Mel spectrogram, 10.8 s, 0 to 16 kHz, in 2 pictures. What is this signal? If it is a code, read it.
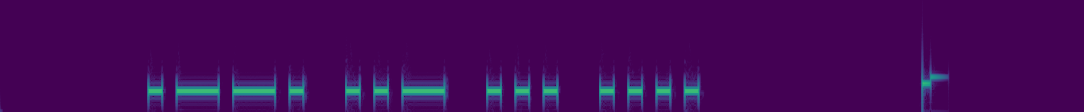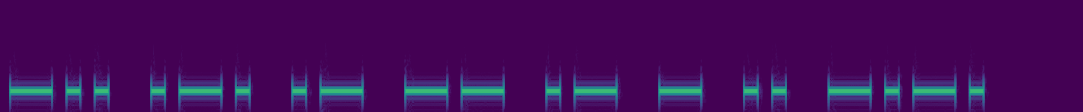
Morse code, heard as a keyed tone, about 17 wpm, 700 Hz. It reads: PUSH DRAMATIC
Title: Sentences from Top 1300 Words - New Word Drill - 17wpm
